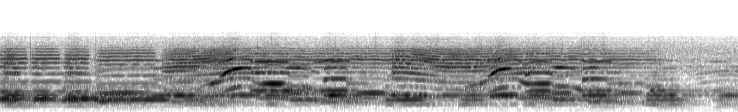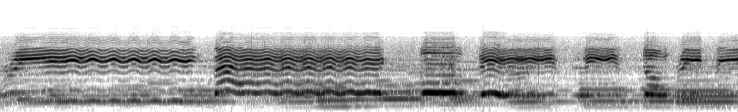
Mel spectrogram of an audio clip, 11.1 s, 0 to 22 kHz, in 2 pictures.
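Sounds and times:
old record of singer with orchestra: 0:00.0 - 0:11.0.

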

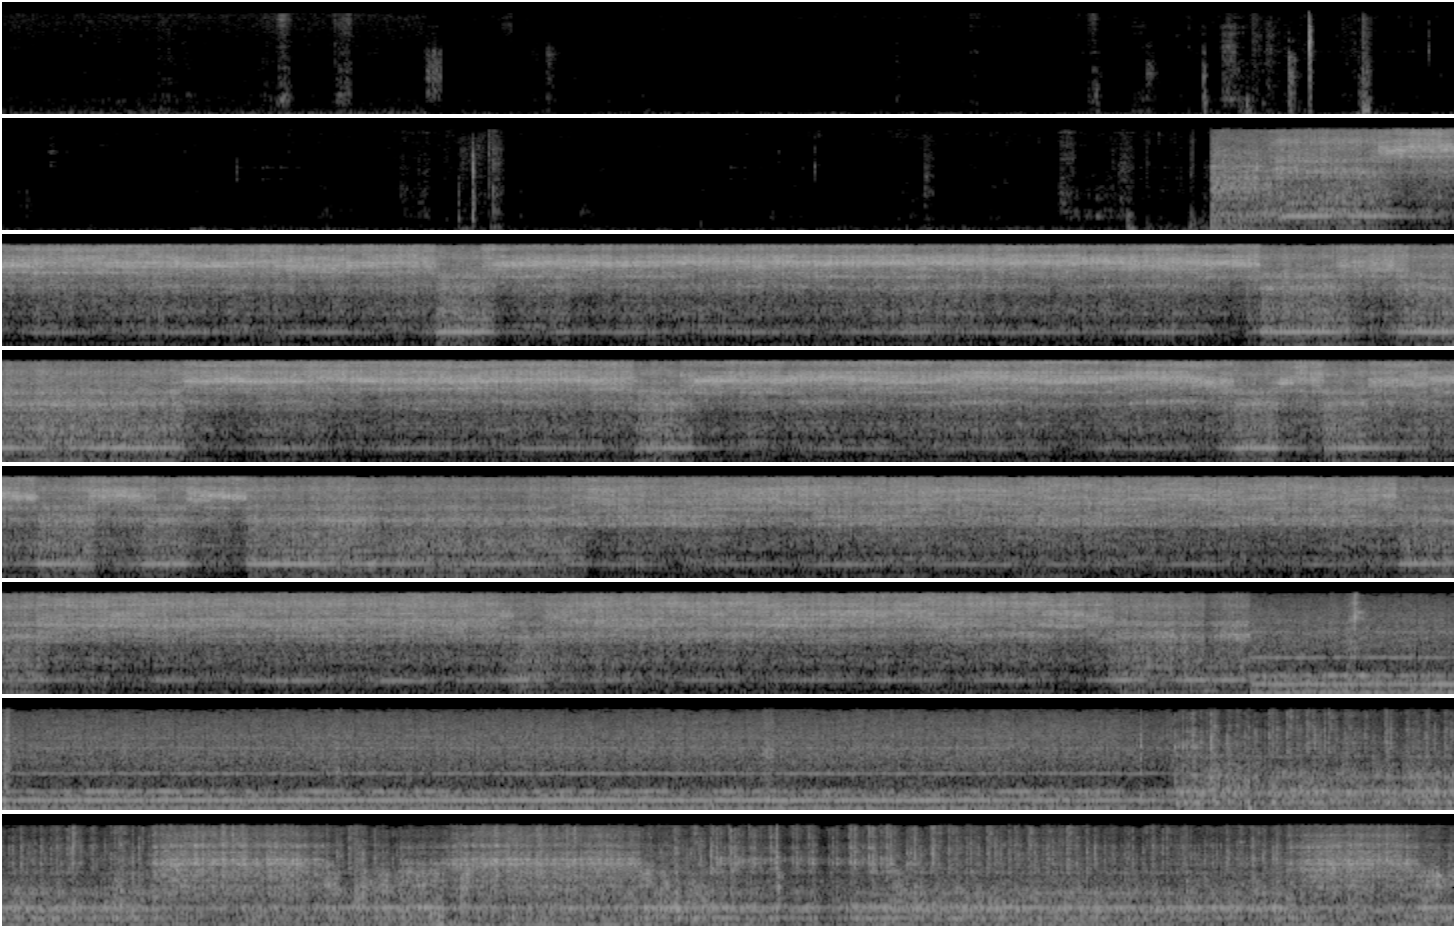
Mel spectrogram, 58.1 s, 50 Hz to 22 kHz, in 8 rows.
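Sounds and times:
wood being sanded: 0:13.3 - 0:42.6, 0:51.2 - 0:58.0
belt sander humming: 0:13.3 - 0:58.0.

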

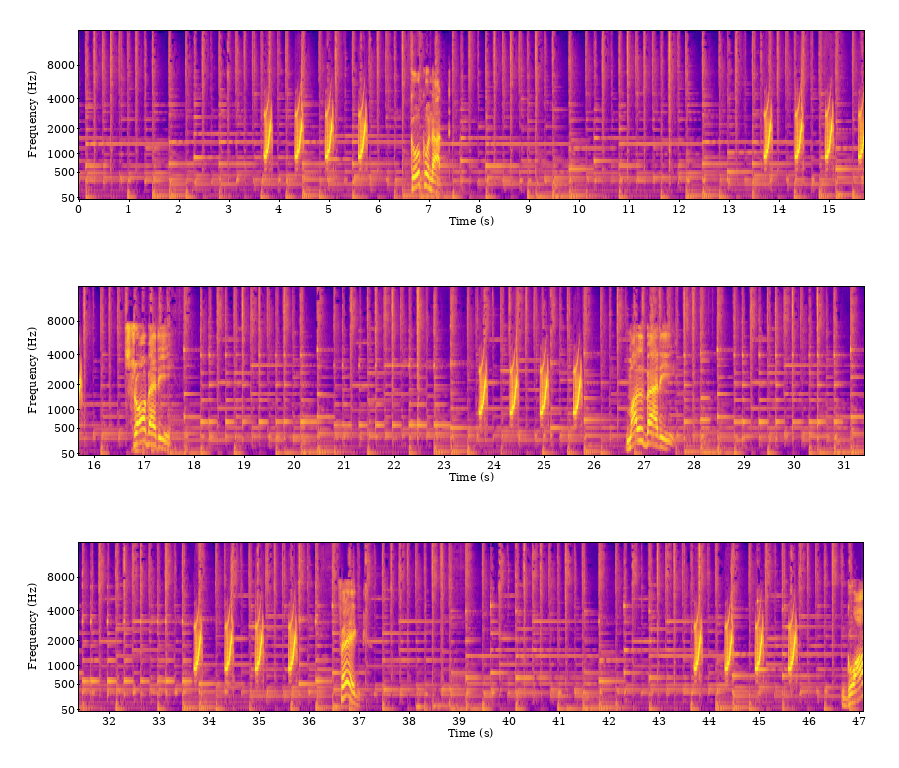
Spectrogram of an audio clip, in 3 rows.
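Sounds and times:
bouncy children's music: 0:00.1 - 0:47.0.

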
